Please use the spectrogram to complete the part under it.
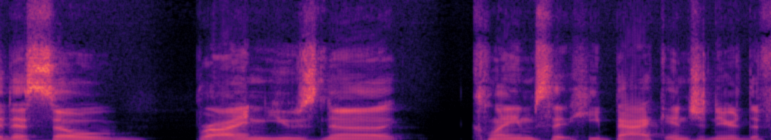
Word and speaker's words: Yuzna: This is from Brian Yuzna. I'm maybe pronouncing his name wrong. Y-U-Z-N-A.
